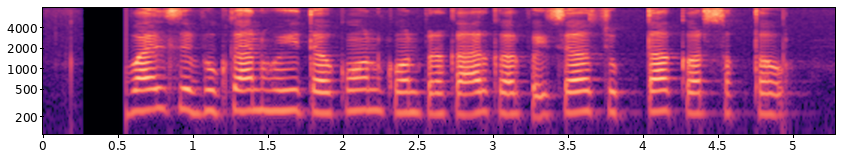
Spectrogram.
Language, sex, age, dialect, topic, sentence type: Chhattisgarhi, female, 18-24, Northern/Bhandar, banking, question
